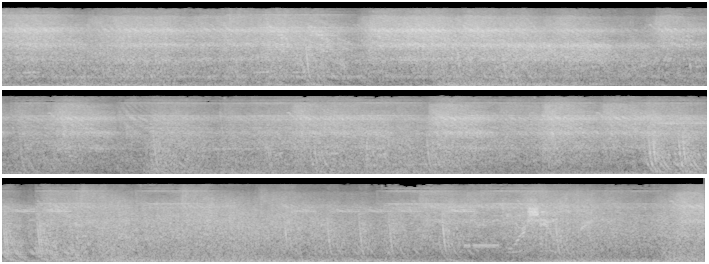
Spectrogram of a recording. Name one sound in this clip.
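Laser weapons fire in bursts with buzzing zaps.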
